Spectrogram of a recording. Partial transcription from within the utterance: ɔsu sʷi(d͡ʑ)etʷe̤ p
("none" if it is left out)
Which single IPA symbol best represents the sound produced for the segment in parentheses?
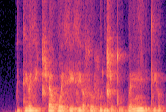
d͡ʑ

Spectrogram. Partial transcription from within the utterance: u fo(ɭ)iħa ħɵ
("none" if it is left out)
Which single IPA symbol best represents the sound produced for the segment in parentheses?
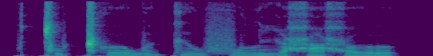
l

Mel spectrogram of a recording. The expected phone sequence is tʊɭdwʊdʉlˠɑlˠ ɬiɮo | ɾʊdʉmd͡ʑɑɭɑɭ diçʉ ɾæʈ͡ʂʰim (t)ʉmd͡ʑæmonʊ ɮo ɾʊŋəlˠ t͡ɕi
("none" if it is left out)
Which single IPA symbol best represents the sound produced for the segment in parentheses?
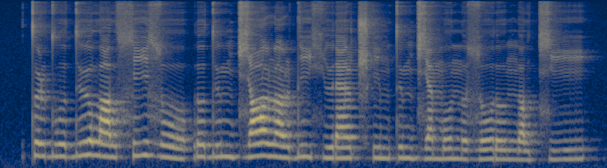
t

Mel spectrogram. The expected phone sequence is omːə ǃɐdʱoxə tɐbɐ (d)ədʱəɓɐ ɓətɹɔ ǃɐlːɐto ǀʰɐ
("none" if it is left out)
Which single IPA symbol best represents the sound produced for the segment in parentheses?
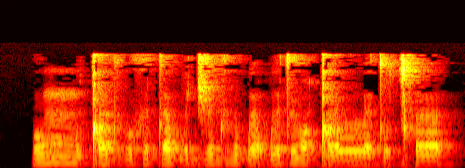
d͡ʒ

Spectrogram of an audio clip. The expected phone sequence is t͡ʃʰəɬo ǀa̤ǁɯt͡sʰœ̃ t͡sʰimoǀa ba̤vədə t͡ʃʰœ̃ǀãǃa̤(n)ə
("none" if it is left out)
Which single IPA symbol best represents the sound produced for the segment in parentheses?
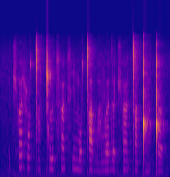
ǃ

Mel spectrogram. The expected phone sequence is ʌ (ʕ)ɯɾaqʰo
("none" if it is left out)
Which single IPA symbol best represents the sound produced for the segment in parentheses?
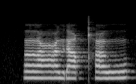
ʕ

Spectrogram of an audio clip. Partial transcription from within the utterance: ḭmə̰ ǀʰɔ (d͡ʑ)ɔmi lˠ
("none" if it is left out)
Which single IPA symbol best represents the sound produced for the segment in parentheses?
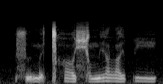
ɕ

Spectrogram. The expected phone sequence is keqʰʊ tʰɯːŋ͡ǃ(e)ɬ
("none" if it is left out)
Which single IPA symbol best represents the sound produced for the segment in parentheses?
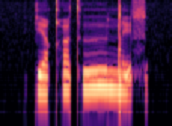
e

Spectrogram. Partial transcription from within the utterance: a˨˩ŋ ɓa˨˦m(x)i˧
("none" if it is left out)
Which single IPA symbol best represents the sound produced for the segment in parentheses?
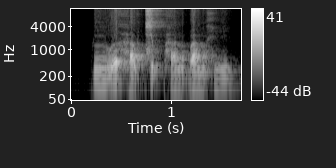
x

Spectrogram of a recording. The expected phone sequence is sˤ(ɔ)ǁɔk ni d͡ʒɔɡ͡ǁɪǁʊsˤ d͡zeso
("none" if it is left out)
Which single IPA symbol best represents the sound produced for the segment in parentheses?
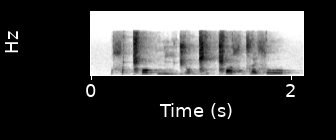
ʊ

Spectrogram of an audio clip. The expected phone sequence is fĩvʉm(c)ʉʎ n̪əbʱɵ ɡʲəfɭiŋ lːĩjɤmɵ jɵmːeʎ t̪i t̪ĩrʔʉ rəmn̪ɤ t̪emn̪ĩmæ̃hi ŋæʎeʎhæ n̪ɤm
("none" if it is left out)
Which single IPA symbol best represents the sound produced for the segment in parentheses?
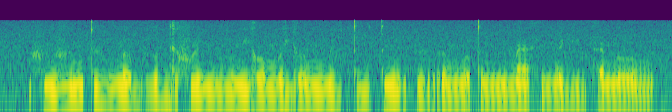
t̪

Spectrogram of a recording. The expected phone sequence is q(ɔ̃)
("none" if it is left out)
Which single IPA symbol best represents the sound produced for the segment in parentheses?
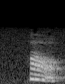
ɔ̃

